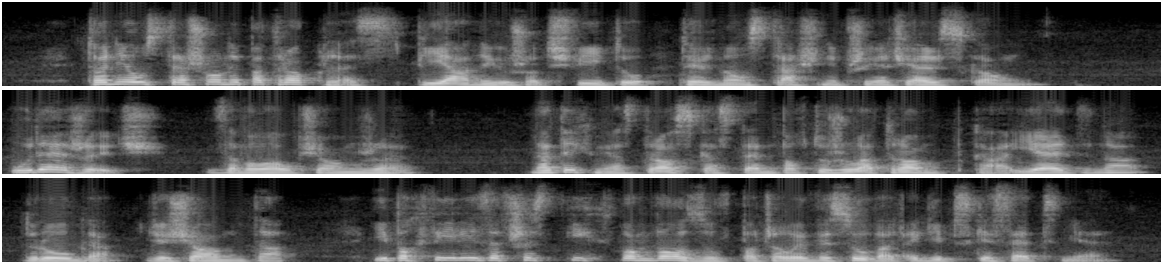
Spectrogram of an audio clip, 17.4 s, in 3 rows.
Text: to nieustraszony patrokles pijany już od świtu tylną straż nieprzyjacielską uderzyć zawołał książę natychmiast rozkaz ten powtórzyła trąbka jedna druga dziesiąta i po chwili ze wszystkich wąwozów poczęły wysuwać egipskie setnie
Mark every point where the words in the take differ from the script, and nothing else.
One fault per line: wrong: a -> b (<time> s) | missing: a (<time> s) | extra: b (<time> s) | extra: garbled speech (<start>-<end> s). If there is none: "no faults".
no faults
